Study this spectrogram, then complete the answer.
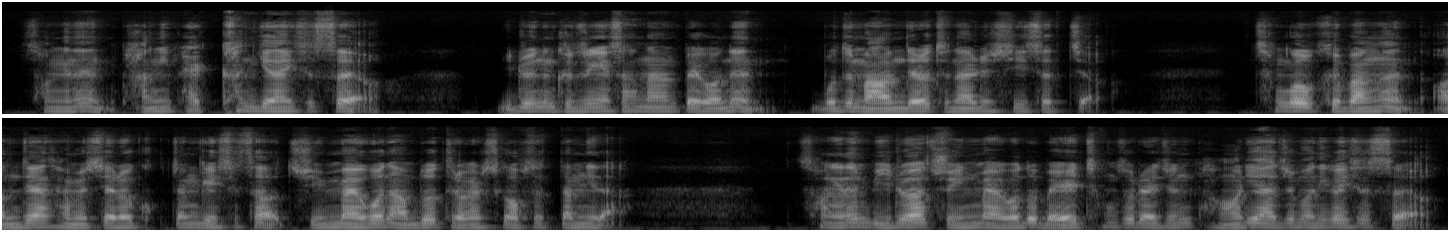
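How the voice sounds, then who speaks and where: A man reading a children's story aloud in a gentle, expressive storytelling manner. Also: medium pitch.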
